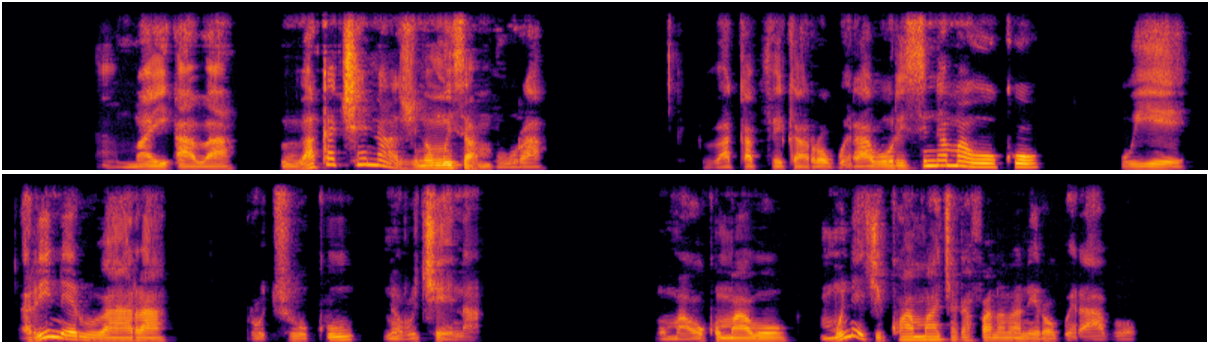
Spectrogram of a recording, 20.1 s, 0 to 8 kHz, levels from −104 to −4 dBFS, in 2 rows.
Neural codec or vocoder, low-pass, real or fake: none; 7.2 kHz; real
